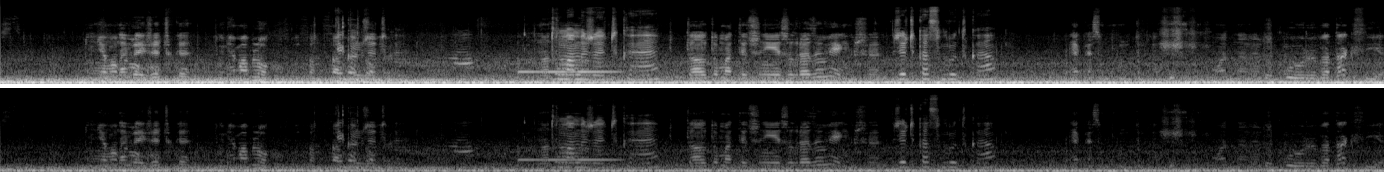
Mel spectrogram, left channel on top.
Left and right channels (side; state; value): right; quieter; 16.1 dB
